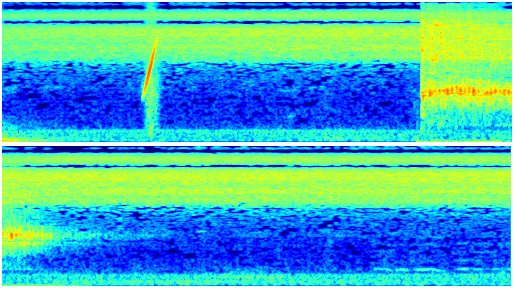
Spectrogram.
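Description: A steady hiss, with one short rising whistle about a second in and a brief rush of noise that fades out over about a second, starting about three seconds in.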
